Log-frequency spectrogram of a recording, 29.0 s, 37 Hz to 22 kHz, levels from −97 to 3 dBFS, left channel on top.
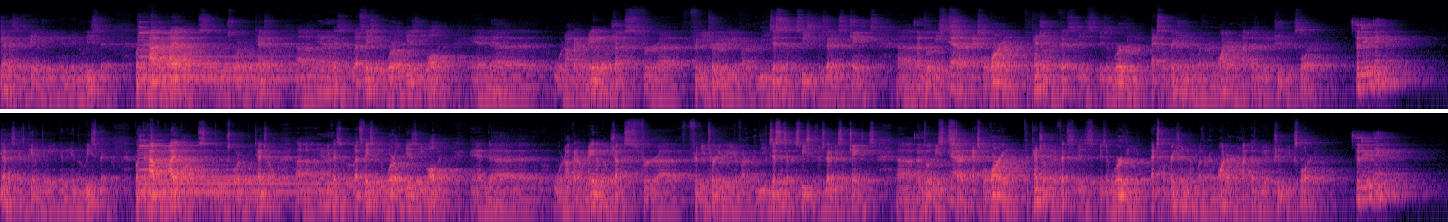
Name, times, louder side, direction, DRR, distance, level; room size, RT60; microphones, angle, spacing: voice 1, 0.0-26.3, right 1 dB, 45° right, 0 dB, 1.0 m, -40 dB
Guitar, 2.7-9.2, right 1 dB, 5° right, 0.6 m, -44 dB
voice 2, 6.3-6.7 9.8-10.0 18.3-19.2 27.0-27.8, left 1 dB, 20° left, -5 dB, 2.1 m, -42 dB
11.5 x 4.9 x 8.0 m, 2.5 s
head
